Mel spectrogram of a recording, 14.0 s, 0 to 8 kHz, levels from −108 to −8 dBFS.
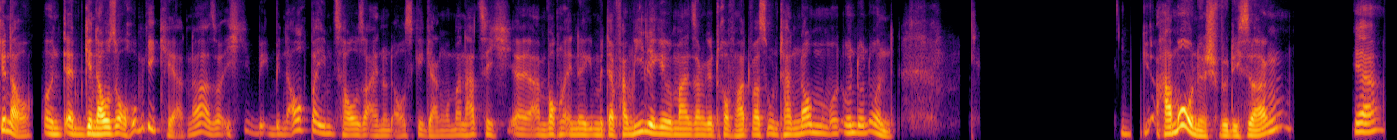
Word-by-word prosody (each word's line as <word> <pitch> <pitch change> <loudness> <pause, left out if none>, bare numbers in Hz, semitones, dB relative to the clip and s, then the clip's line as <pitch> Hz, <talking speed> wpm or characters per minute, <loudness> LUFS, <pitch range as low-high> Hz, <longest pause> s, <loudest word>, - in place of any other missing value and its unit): Genau. 225 -3 +1
Und, 135 -4 -1
ähm, 130 -4 +2
genauso 140 +2 +8
auch - - -3
umgekehrt, 230 - -6
ne? 145 +8 -7
Also, 135 -7 -6
ich - - -16
b 155 0 -14
bin 130 0 -12
auch 225 +6 -4
bei - - -5
ihm 155 -2 -4
zu 130 -3 -9
Hause 120 +1 -3
ein 105 0 -11
und 110 +1 -11
ausgegangen 110 -2 -11
und 105 - -13
man 115 0 -8
hat 130 +2 -7
sich, 120 -3 -11
äh, 125 -2 -6
am 115 0 -8
Wochenende 125 -2 -3
mit 120 -1 -5
der 125 - +2
Familie 165 +9 +3
gemeinsam 125 -3 0
getroffen, 120 -2 -3
hat 115 0 -3
was 125 0 -2
unternommen 140 +4 -2
und, 145 +1 -9
und, 165 0 -1
und, 160 - -3
und. - - -3 2.3
Hm, 140 - -11 0.3
harmonisch, 110 -8 +6
würde 110 -1 +1
ich 100 - -4
sagen. 210 - +1 0.6
Ja. 190 +3 +1
130 Hz, 190 wpm, -25 LUFS, 120-155 Hz, 2.3 s, genauso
